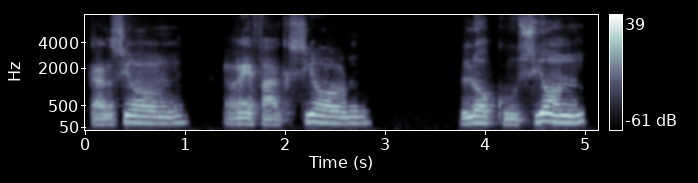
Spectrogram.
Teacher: su sílaba tónica está en la última sílaba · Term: palabra aguda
